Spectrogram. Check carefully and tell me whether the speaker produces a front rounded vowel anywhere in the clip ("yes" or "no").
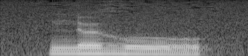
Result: yes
